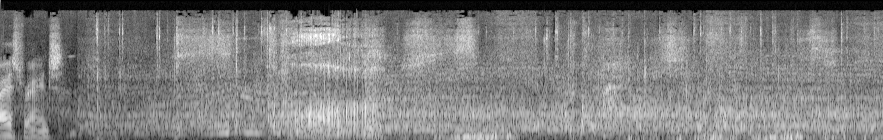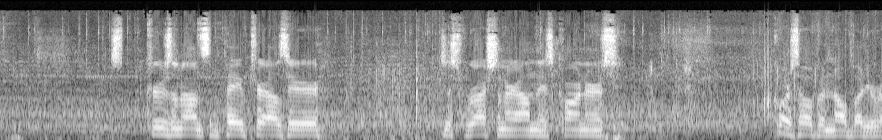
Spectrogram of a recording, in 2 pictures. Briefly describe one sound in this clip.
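Bicycle tyres roll along a paved path.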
